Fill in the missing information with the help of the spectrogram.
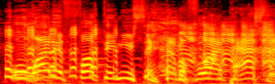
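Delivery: high-pitched, mock-angry outburst; exasperated retort. Driver retelling a spat over a missed restaurant, exasperated. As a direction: demand it with laughing indignation. Retold car quarrel with wife.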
